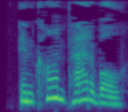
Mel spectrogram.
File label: "Incompatible", English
